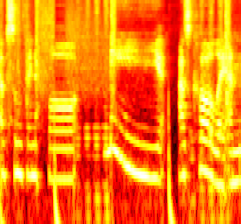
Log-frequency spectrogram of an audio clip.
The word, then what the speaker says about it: Colie: First things first, my name is Colie. It was Nicole, but I changed it when I was 16. It's not Colie like the dog, like a lot of people think. It is spelt like this.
